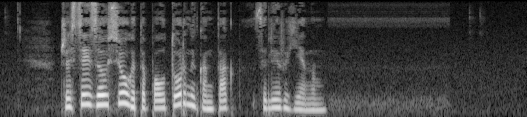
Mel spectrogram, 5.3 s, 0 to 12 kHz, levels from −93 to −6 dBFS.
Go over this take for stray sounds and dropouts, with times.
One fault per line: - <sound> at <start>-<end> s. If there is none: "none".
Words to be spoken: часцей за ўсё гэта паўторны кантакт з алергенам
none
